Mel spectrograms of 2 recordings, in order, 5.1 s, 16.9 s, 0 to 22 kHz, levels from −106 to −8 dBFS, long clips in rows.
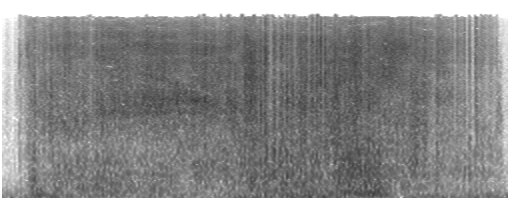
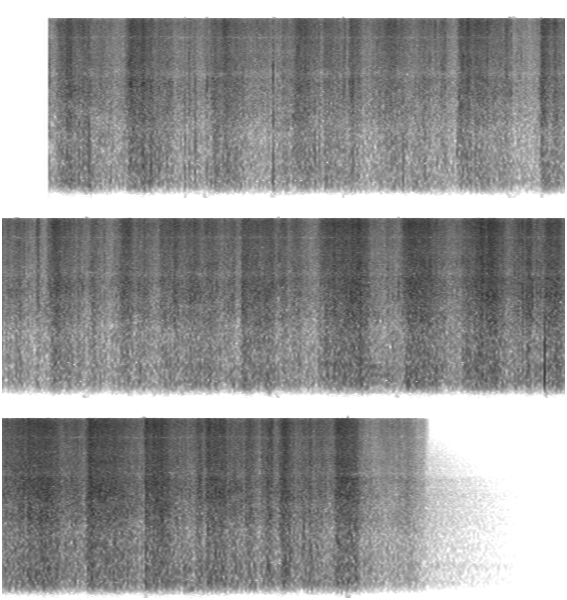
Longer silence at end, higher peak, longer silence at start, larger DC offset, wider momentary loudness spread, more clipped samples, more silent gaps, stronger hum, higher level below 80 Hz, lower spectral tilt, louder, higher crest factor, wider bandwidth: second, 0.05 s vs 1.45 s; second, -8 dBFS vs 0 dBFS; second, 0.15 s vs 0.45 s; neither; about the same, 10 LU vs 11 LU; neither; neither; neither; first, -50 dBFS vs under -90 dBFS; first, 0.5 dB/octave vs 4.5 dB/octave; second, -24 LUFS vs -19 LUFS; about the same, 20 dB vs 22 dB; about the same, 17 kHz vs 15.5 kHz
